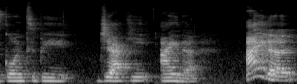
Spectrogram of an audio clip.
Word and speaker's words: Aina: to be Jackie aa aa is pronounced AA like it rhymes with China any questions C management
